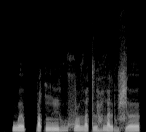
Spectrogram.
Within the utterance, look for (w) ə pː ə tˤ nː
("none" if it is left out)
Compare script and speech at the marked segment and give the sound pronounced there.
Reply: w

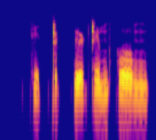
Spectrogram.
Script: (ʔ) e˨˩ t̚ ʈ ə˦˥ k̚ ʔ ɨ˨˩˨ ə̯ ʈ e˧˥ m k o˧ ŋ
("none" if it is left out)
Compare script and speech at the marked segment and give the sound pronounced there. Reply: k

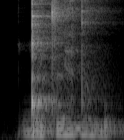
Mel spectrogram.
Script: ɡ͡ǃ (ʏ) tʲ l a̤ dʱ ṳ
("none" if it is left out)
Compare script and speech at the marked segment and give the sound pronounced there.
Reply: ʏ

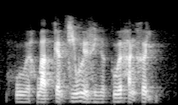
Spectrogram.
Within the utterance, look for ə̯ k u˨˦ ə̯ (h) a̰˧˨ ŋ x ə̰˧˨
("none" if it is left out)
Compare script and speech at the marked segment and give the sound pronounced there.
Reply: h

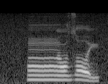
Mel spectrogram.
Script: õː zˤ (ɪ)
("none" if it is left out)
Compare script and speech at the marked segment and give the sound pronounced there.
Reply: y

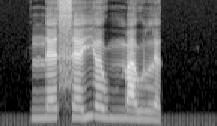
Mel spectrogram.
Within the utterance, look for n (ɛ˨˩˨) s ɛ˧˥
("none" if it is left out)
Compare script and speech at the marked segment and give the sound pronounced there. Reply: ɛ˧˥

